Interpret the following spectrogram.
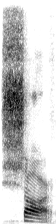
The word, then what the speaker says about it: Sar: called a sar pronounced shar and it has a footnote 37 for um shar the s in such translations as sar samus and ishtar is pronounced sh sh in transliterations making the words shar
